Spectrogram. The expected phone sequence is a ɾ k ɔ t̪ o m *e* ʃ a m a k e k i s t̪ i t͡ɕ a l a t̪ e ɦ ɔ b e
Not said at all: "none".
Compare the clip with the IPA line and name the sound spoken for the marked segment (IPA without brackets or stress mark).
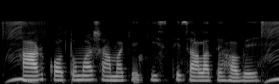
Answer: a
